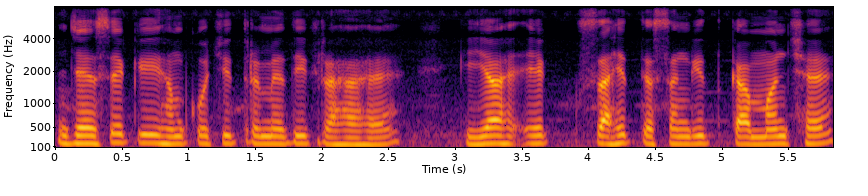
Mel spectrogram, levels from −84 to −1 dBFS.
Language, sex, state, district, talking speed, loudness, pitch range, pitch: Hindi, male, Bihar, Kaimur, 165 wpm, -18 LUFS, 155-165 Hz, 160 Hz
